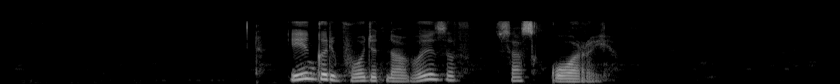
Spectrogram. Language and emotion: Russian, neutral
